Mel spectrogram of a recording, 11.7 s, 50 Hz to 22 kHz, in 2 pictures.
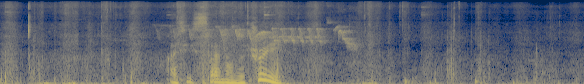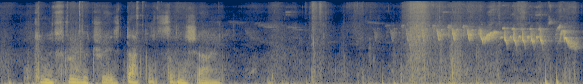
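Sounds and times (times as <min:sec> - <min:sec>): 
birds singing among sycamore trees and green undergrowth: 0:00.7 - 0:03.9, 0:06.2 - 0:11.6
speech: 0:01.7 - 0:03.0, 0:06.3 - 0:08.2.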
